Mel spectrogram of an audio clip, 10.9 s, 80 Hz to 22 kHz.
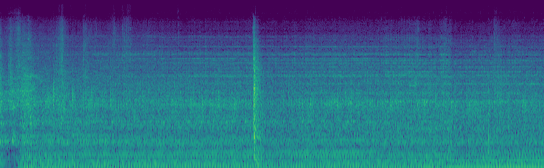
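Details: Bobcat 331 mini excavator diesel after starter rebuild plus new ignition, oil pressure and light switches: settles straight into steady, even run with firm low rumble, no knocks or misses; sounds healthy.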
